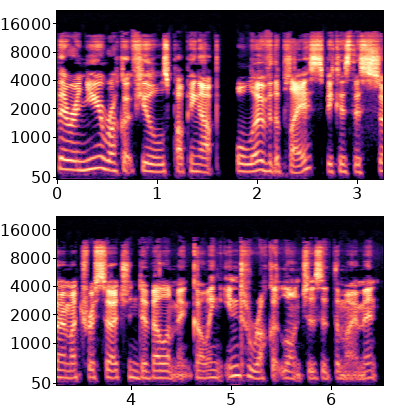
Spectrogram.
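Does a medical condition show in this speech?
No.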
